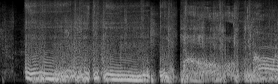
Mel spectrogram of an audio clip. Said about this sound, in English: Oh! Five farts, nonetheless.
